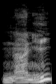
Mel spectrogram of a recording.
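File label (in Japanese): "nani", Japanese; jubei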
